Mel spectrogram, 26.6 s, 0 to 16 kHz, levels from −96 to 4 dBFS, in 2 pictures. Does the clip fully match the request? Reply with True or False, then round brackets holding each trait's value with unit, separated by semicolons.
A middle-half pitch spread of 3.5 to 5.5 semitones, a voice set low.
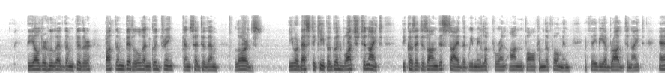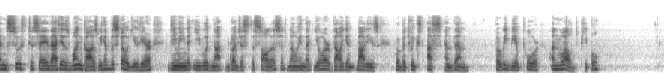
False (3.1 semitones; 125 Hz)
